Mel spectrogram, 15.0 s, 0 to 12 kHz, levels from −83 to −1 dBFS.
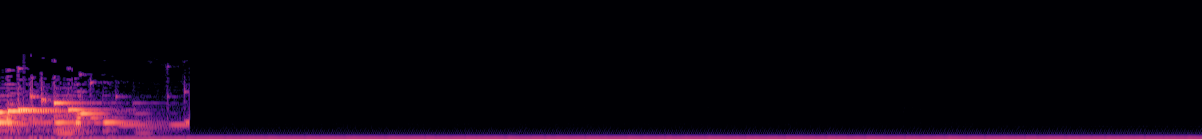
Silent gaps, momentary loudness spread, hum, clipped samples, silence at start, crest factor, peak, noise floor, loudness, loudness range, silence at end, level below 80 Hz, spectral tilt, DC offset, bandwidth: none; 24 LU; 60 Hz at -80 dBFS; under 0.1%; 0 s; 24 dB; -6 dBFS; -73 dBFS; -22 LUFS; 24 LU; 12.65 s; -66 dBFS; -11.5 dB/octave; 0.4%; 3.1 kHz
